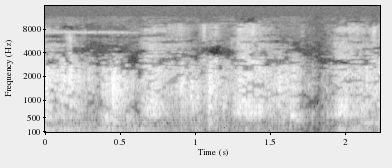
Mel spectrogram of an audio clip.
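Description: A dog barking, a few short barks in quick succession.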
